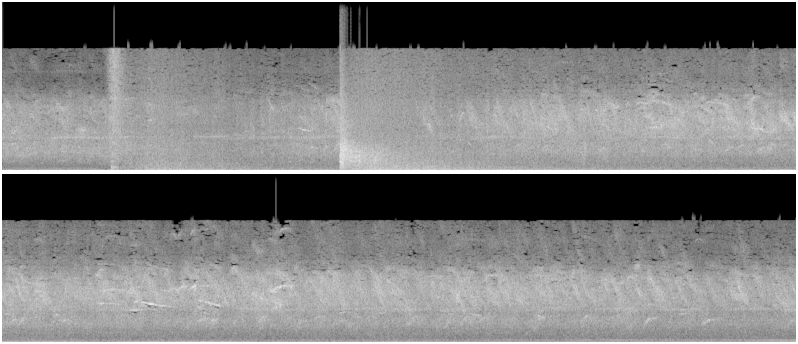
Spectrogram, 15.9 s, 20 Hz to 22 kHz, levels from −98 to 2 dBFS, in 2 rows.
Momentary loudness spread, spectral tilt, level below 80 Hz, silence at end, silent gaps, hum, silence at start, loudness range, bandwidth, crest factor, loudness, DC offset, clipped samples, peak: 5 LU; -0.5 dB/octave; -30 dBFS; 0 s; none; none; 0 s; 2 LU; 17 kHz; 16 dB; -13 LUFS; under 0.1%; under 0.1%; 0 dBFS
